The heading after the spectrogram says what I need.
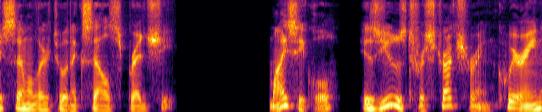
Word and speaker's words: MySQL: so what is MySQL well it's a version of SQL we'll talk about that in a minute people in the know don't say MySQL they say my SQL that's generally how it's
